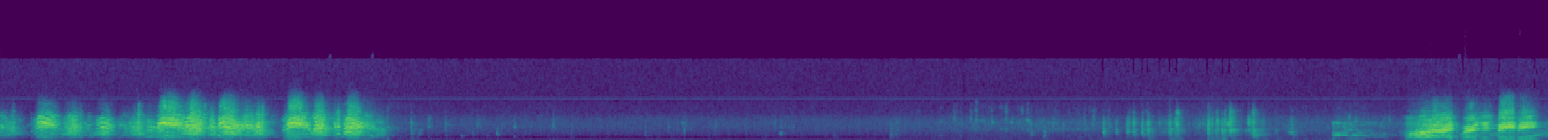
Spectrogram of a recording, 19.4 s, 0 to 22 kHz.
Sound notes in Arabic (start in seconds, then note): 13.8 خشخشة البوابة; 16.6 بكاء الطفل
